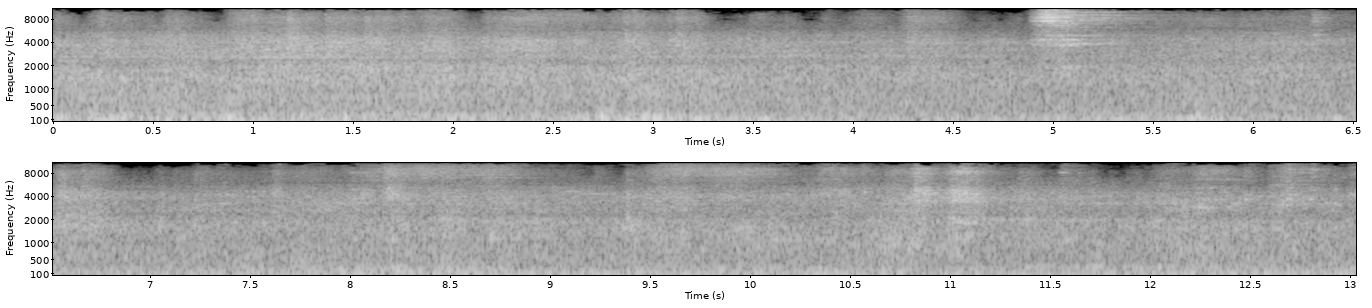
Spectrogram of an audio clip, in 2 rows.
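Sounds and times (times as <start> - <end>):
train wheels on rails: 0.0 - 13.0
high hiss: 4.9 - 5.5.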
